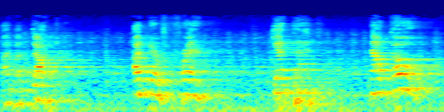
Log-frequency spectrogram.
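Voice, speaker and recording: A man acting a calm, resolute, commanding adventurer doctor in the style of a 1930s pulp radio drama. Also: very high voice, takes it slowly, noisy background, heavily acted. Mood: firm, reassuring. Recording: very echoey distant hall with music.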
